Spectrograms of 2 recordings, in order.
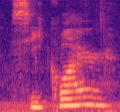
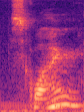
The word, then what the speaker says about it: SEQURE: Vanquish so this brand forgive me if I pronounce this wrong but I believe it's sequire Squire I'll put the spelling of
